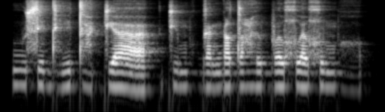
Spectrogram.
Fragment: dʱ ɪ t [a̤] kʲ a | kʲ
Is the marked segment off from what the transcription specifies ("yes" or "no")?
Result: no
